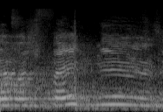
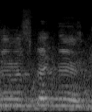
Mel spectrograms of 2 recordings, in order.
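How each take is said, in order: First: Slow, drawn-out announcement with weight on fake; slow dramatic reveal. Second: Said in the usual way. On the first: Real, not acted. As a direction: spell out "fake" slowly like a verdict. Announces quiz answer dramatically.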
